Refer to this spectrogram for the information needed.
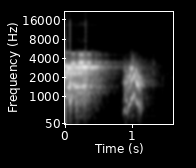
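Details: A female talking double yellow-headed amazon gives a harsh, ringing squawk, then after a brief pause a shorter rising-and-falling nasal call; no other sounds.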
